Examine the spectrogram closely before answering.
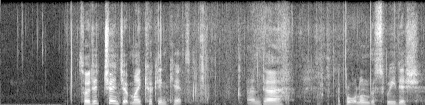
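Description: A middle-aged man speaks calmly and close up, outdoors.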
